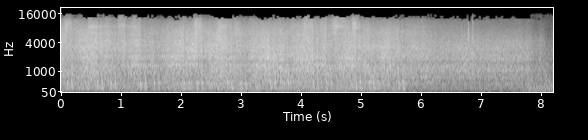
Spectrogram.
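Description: Electric train passing close by, its wheels clattering in a steady rhythm over the rails. The clatter stops about six seconds in as the last car goes by, leaving a quieter steady running noise.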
